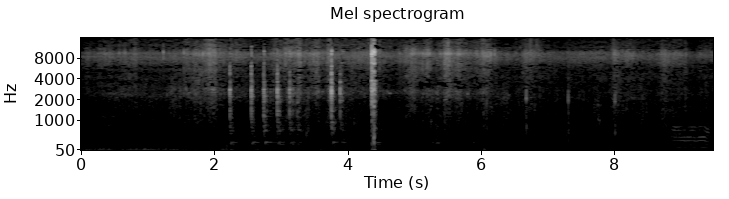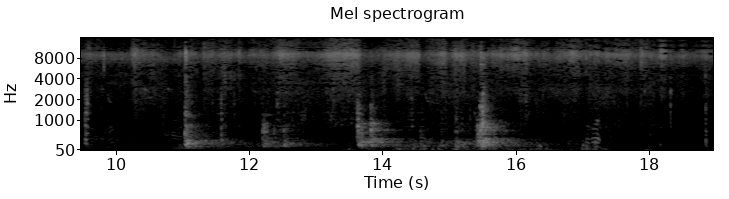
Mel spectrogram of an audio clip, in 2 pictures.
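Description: A quick run of sharp metal clinks and knocks, the loudest about four seconds in, from men handling the steel drawbar and hitch of a tractor trolley. Later, several bursts of people's voices calling out.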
